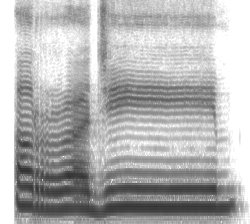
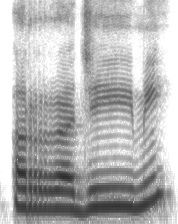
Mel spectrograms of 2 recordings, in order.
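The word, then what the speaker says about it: الرجيم: And you can prolong it up to 4 seconds. Ar-Rajim. Rule number 10. Kasra will not be pronounced in case of stop. Waqf. Now we can see that there is a kasra over here, but when we stop, it will not be pronounced. So if you continue, then it will be ar-rajimi, and then after that,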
